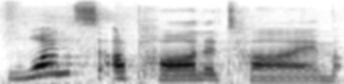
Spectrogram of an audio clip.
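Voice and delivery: usual speaking voice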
